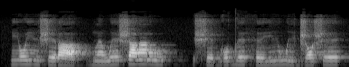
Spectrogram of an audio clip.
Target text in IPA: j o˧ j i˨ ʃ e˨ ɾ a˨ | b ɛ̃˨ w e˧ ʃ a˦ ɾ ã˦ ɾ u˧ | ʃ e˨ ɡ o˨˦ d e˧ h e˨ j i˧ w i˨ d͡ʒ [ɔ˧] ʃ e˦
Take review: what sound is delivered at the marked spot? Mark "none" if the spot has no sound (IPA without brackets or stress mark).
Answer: ɔ˧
